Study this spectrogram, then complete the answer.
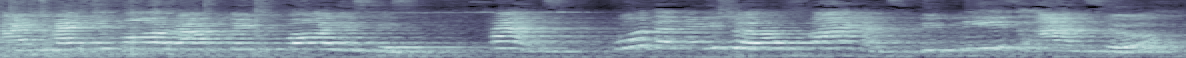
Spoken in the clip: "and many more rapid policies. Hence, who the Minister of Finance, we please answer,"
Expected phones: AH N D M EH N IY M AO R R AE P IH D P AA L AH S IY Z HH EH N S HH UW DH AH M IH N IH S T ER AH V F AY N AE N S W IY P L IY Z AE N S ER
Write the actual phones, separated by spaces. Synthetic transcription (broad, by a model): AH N D M EH N IY M AO R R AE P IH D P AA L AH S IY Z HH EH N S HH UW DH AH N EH IH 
